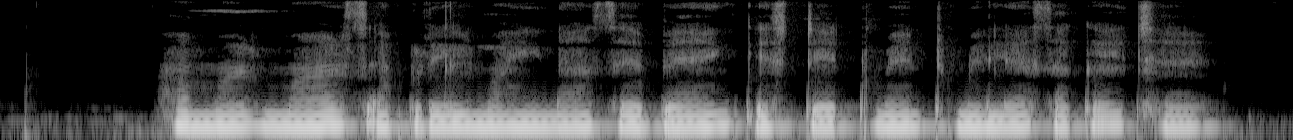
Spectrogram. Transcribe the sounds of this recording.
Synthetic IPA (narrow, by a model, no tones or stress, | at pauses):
həməɾmaːɾsəpɾiːlməɦiːnasebɛ̃ːŋkɪsʈeːʈmẽːɳʈmɪlesəkɛt͡ʃʰe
